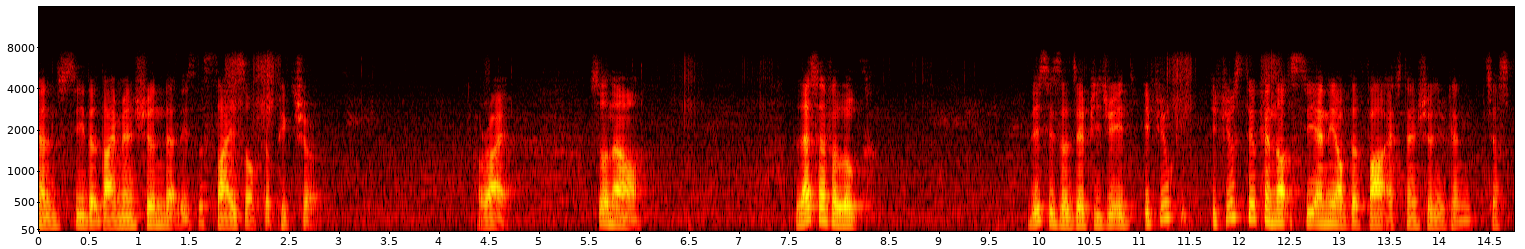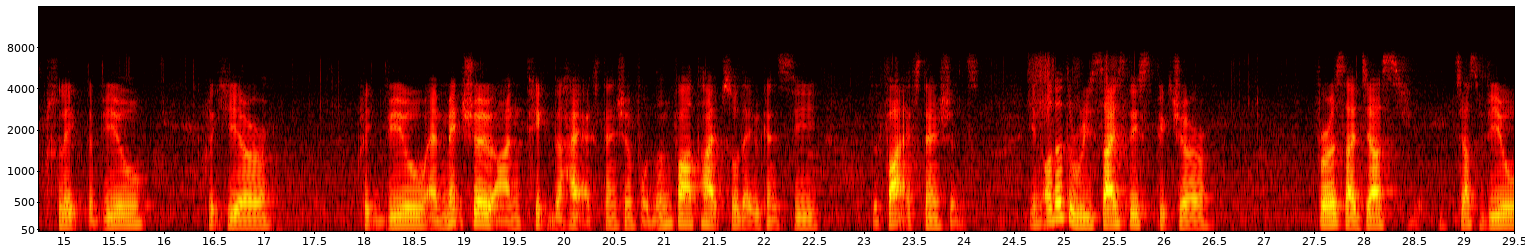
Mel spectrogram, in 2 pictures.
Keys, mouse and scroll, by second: 3.2 click, 4.6 click, 5.9 click, 6.3 click, 7.7 click, 15.2 click, 16.6 click, 18.1 click, 20.0 click, 20.5 click, 21.3 click, 23.8 click, 27.8 right click, 29.0 click.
